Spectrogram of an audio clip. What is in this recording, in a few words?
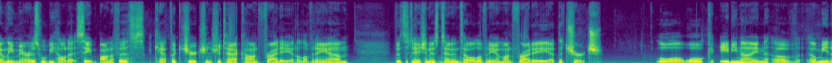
Funeral Announcements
